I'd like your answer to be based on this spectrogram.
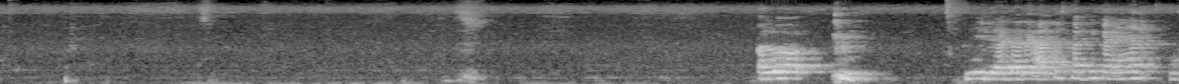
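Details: A few short coughs and throat-clearing bursts in a quiet room after faint eating sounds, during breakfast of very spicy chili sambal and beef skin that left the eater sweating; coughing brought on by spicy food.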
